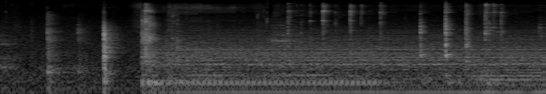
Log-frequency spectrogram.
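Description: Sharp metallic clicks and taps as a hardened steel gib screw is handled and fitted into the milling machine's Y-axis, the loudest a single click about one and a half seconds in. From about two seconds in, a steady low hum runs underneath.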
